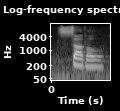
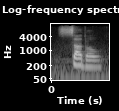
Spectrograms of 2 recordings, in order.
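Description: Both takes have the same delivery.

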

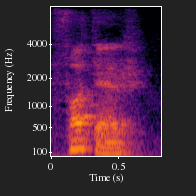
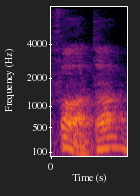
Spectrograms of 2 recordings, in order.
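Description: First: The ending is said with a clear r sound. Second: The ending is said as an a sound. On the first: The speaker calls it wrong. "böyle Vater ya da Mutter şeklinde değil" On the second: The speaker calls it right. "kelimenin sonunda E ve R ile bitiyorsa A gibi"

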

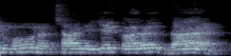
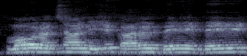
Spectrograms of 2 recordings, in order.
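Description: First: The last word ends with an 'ai' vowel. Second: The last word ends with an 'e' vowel. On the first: The speaker calls it right. "ਦੈ ਹੀ ਬੋਲਣਾ ਹੈ" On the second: The speaker calls it wrong. "ਉਚਾਰਨ ਗਲਤ ਹੈ"

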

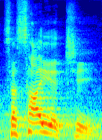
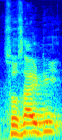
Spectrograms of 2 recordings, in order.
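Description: First: A short 'uh' vowel follows 'sai'. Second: No short vowel is heard after 'sai'. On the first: The speaker calls it right. "स के बाद आपको साई बोलना है, उसके बाद आधा अ भी है" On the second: The speaker calls it wrong. "इसको हम लोग पढ़ लेते हैं सोसाइटी सोसाइटी"

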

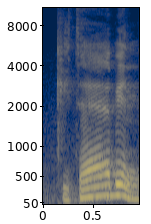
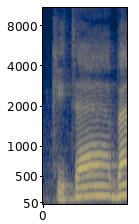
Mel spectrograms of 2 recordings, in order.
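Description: First: The word ends in -in. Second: The word ends in -an. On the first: "بالكسر" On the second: "بالفتح"

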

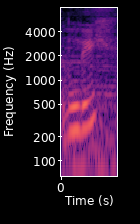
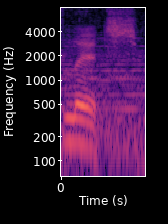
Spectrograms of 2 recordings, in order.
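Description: First: The word is said with a German-like pronunciation. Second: The word is said with a usual English pronunciation. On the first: This is how the game says it. "it's much closer to the German pronunciation" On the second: This is how it is usually heard. "I've always heard it as Lich before"

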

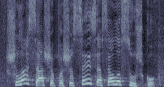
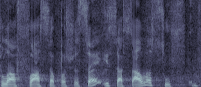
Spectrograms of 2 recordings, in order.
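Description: First: The name begins with a clear S sound. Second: The name begins with an F sound.

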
